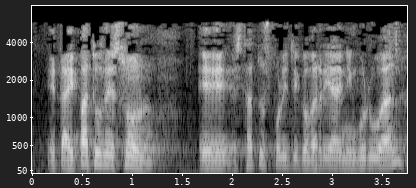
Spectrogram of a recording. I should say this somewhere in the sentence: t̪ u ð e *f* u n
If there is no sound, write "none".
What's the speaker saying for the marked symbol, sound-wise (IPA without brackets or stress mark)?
s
